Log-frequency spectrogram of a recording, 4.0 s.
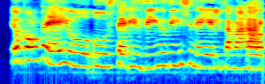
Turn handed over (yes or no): no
